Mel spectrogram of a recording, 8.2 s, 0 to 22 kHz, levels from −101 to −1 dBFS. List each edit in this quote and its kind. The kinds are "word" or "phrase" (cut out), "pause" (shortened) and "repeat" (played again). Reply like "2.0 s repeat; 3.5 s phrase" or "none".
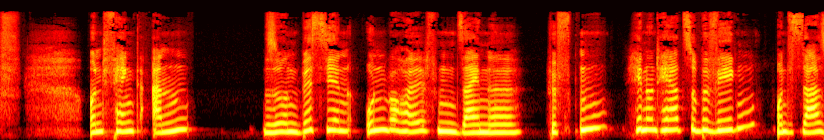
none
